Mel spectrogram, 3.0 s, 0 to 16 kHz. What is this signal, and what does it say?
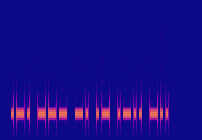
Morse code, heard as a keyed tone, about 30 wpm, 700 Hz. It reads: RONALD
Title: USA Common Names - 30wpm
